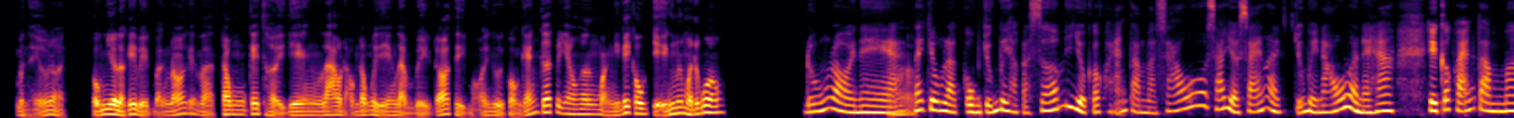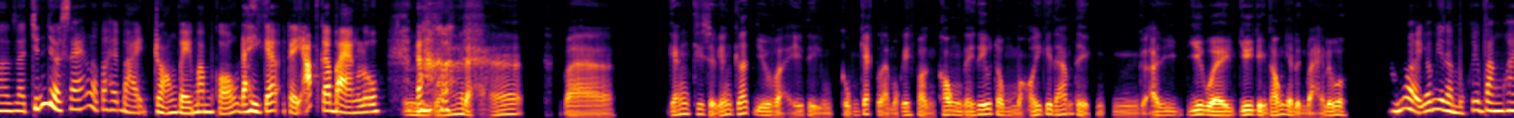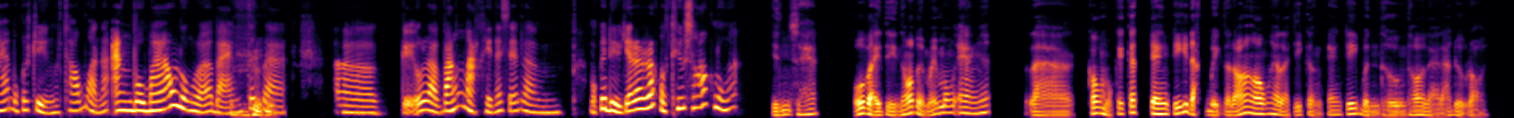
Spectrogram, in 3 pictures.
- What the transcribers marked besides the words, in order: laughing while speaking: "đó"; other noise; other background noise; laugh
- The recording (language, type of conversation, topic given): Vietnamese, podcast, Làm sao để bày một mâm cỗ vừa đẹp mắt vừa ấm cúng, bạn có gợi ý gì không?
